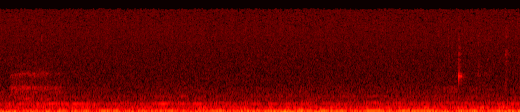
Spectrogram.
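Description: An airplane drones overhead in the sky, heard from inside a shed, a steady low rumble with a faint hum that holds unchanged for the whole stretch, with no voices and only a brief soft click near the end.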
